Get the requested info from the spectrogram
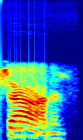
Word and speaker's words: Roshan: Again, is it Roshan or Rohan? – Layla Roshan. – Roshan. Okay. Yeah, I know I'm slow when it comes down to people's names, so don't come at me like that.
